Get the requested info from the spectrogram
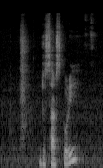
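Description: A man's voice: a breath, then a few short murmured syllables, and a couple of faint clicks near the end.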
